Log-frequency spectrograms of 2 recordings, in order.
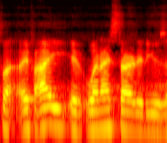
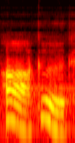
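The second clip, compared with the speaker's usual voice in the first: higher-pitched mock German "Oh, good"; imitated German accent; 4 semitones higher than usual. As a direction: put on a German teacher's accent. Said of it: "like, a German accent".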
